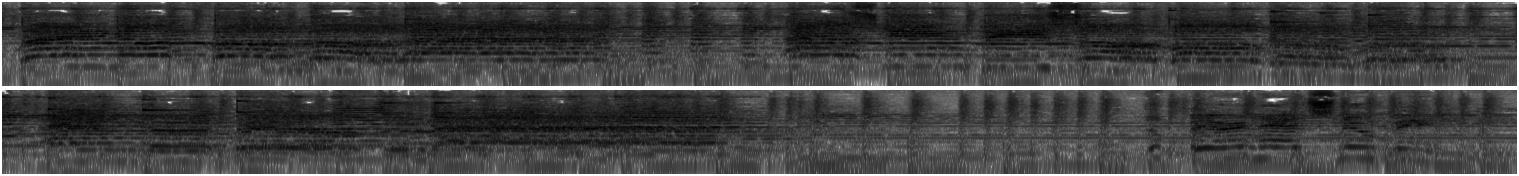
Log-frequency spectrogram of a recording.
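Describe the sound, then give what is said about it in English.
Bright Christmas bells chime steadily through a loud, full musical arrangement, ringing out in a continuous festive rhythm for the whole stretch with no voices talking. “Christmas bells, those Christmas bells.”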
